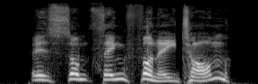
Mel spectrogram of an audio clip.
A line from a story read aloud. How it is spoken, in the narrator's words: he snapped, ready to strike with his stick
